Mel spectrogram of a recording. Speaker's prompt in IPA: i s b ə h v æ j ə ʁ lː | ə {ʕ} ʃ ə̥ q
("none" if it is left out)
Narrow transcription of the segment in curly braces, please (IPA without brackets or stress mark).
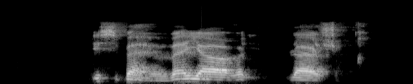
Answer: ʕ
